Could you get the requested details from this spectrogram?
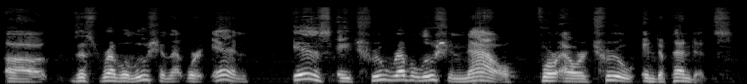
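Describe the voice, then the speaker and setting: A man's voice: a little high, lively intonation, unhurried, slightly rough, no room sound. A man in casual conversation, earnestly explaining his views at length in a lecturing way.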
